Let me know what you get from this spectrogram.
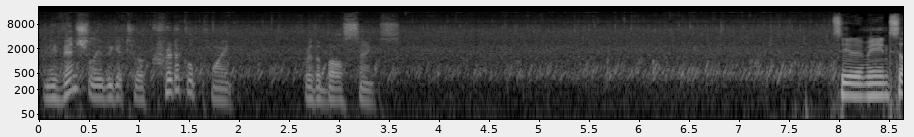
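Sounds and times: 
speech: 0:00.0 - 0:03.7, 0:08.0 - 0:08.6
gas bubbles rising through water around a floating ball: 0:00.0 - 0:08.0.

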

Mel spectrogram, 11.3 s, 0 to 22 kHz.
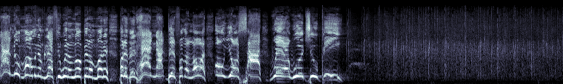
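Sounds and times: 
speech: 0:00.5 - 0:07.0
crowd applauding: 0:06.9 - 0:11.2.

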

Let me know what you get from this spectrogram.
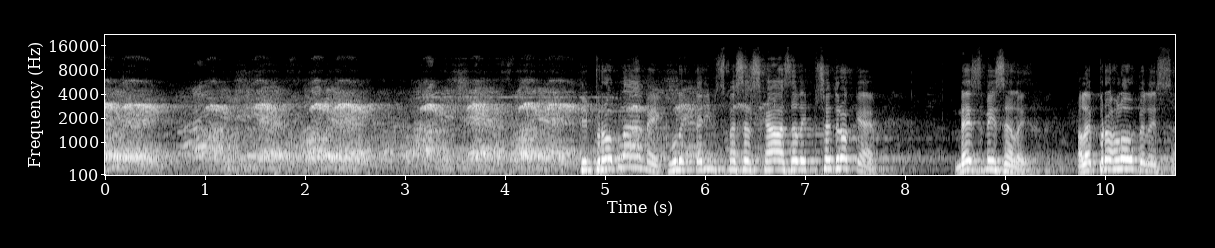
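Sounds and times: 
large crowd of demonstrators roaring and cheering outdoors on Old Town Square: 0:00.0 - 0:06.8
speech: 0:04.8 - 0:07.9, 0:08.5 - 0:10.6.

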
